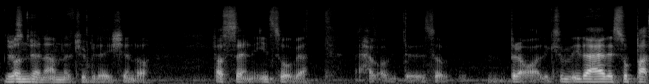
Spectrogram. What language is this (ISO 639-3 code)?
swe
